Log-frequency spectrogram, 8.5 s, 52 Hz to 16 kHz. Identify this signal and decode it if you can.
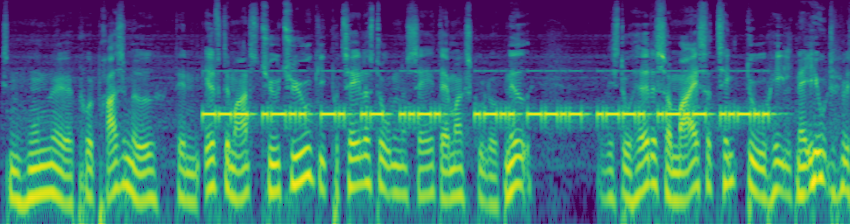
Morse code (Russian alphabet), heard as a keyed tone, hand-sent with a straight key, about 27 wpm, 870 Hz, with room echo and speech in Danish. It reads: ОЛНАФ ЛЩПЯЭ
